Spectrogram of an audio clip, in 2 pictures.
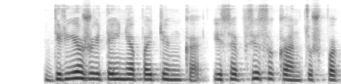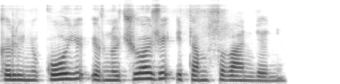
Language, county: Lithuanian, Vilnius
